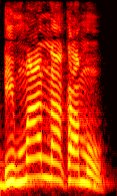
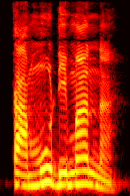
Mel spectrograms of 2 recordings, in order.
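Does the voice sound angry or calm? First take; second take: angry; calm. First: It is said in a loud, angry voice. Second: It is said in a calm, ordinary voice.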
